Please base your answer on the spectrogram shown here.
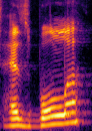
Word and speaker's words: Hezbollah: The pronunciation is Hezbollah, which means the Hez means the party, and the second word is Allah, means the Hezb, the party of God.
